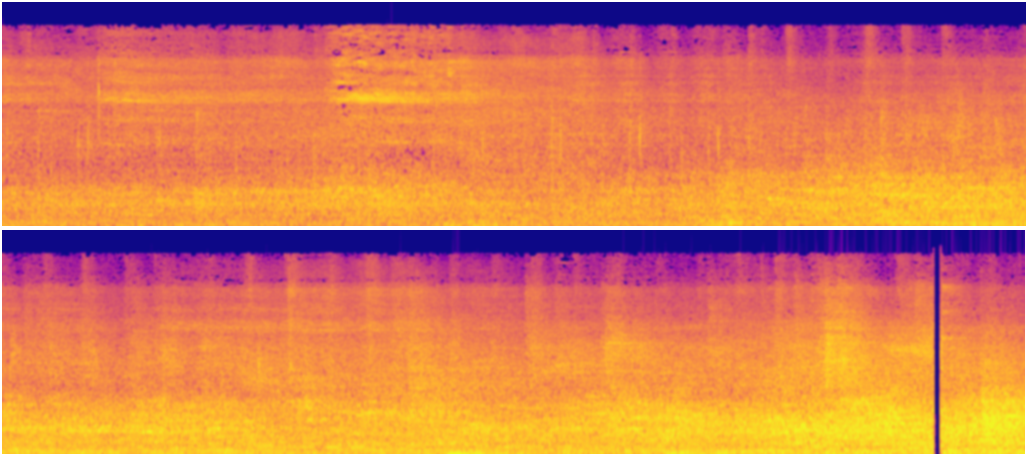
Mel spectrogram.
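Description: Steady indoor background noise of a large building while walking, growing louder over the last few seconds as the sound of the mess hall comes in, with a brief hiss about five seconds in.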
